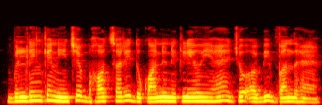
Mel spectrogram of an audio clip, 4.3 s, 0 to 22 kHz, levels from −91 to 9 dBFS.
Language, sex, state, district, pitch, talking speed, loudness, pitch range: Hindi, male, Uttar Pradesh, Lalitpur, 155 Hz, 180 wpm, -15 LUFS, 145-165 Hz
